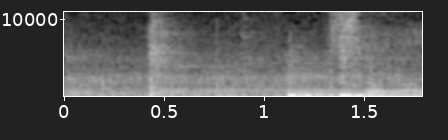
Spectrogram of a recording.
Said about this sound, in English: Oh, keep clapping for them as they come.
